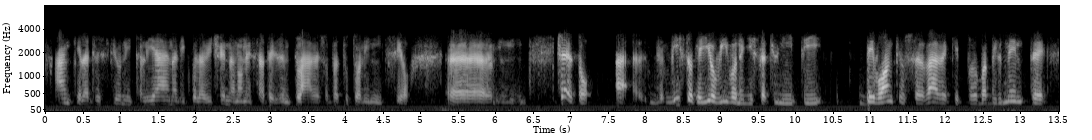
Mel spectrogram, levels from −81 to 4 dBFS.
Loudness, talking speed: -24 LUFS, 120 wpm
